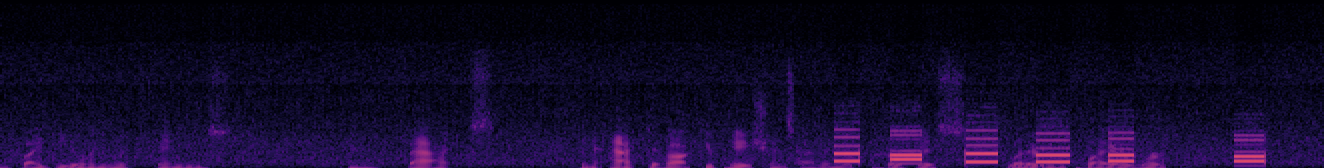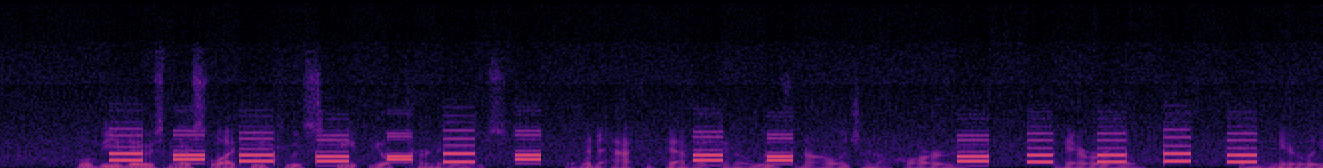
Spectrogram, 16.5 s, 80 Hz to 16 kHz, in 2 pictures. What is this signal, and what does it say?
DTMF, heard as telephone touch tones, dialled by hand, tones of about 190 ms, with speech in English. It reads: 60325 4 9054*30 87 42262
